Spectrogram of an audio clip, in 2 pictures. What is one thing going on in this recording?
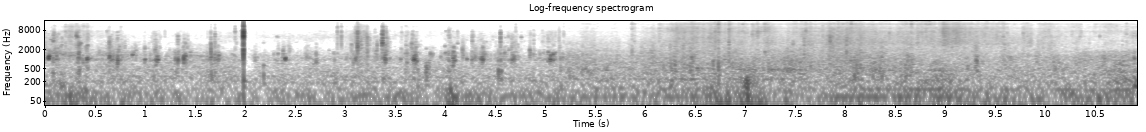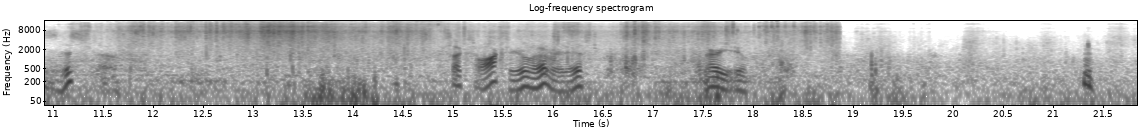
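Footsteps rustle and crunch through dry grass and brush.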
